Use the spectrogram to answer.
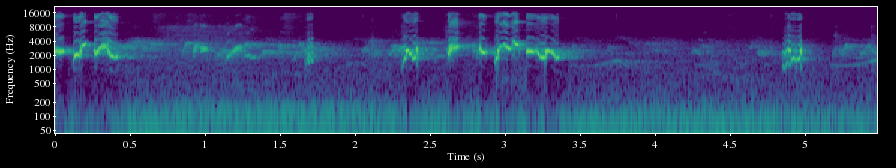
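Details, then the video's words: Red-whiskered bulbul singing a long song with light delivery and wild-style phrasing: two bursts of fast, bubbling, liquid notes, then a softer upslurred whistle and a lone bright note. "เพลงยาว ปากเบา ร้อง+ริก /สำนวนป่าๆ"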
